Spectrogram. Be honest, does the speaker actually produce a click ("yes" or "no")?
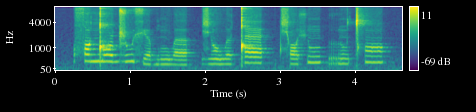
yes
